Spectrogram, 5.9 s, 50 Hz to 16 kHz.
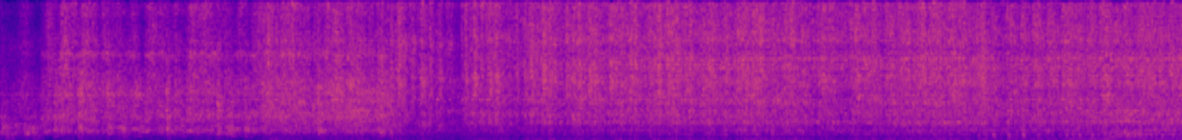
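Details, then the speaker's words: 1971 Fiat 850 Sport Coupe starting for the first time in years on choke, on old fuel. Stumbling turns pick up into an uneven, busy idle that smells of unburnt fuel. Ignition timing seems right and it runs sweetly. Healthy first start. "of unburnt fuel. Seems timing like it's working. I think we can officially say it's alive!"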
